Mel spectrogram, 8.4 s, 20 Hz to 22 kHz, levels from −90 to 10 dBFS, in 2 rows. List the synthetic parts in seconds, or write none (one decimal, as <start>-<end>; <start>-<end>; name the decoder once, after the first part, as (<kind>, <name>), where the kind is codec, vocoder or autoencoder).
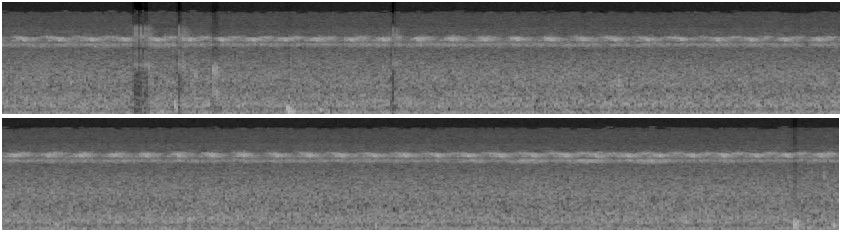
1.6-6.4 (vocoder, BigVGAN v2)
